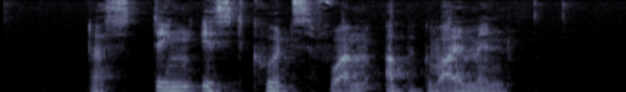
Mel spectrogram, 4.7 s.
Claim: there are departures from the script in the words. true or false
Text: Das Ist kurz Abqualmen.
true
